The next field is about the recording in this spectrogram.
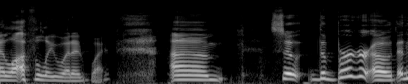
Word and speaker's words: Burgher: And it was actually in response to a law called the Burger Oath, which, and again, it's not spelled like burger. It's B-U-R-G-H-E-R, burger. – Wait, spell it again. – B-U-R-G-H-E-R, it's, burger.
